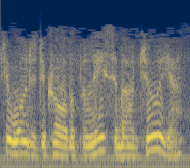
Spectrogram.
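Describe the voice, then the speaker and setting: A woman's voice: deep voice, fast. An actress playing a greedy, wary woman conspiring over money in a 1970s radio drama, with a probing, urgent manner. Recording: dull old radio recording, faint hum.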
